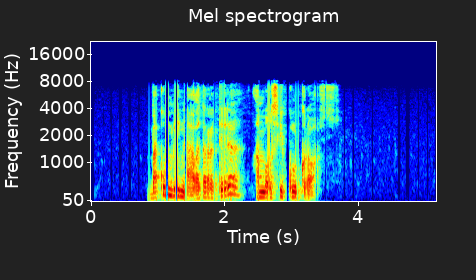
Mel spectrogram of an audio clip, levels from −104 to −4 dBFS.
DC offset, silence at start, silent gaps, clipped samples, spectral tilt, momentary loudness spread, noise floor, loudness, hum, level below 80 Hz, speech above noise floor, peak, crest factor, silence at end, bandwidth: under 0.1%; 0.9 s; none; under 0.1%; -5.5 dB/octave; 8 LU; -77 dBFS; -16 LUFS; none; -48 dBFS; 61 dB; -2 dBFS; 16 dB; 1.55 s; 7.8 kHz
